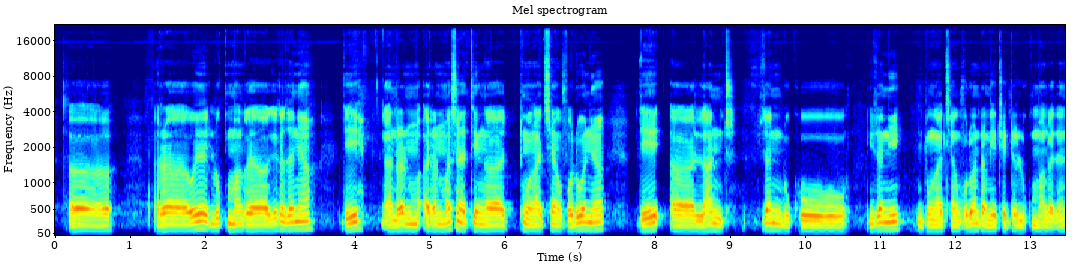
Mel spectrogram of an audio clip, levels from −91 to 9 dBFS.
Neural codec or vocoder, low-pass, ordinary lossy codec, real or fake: none; 19.8 kHz; none; real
